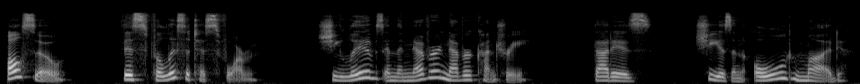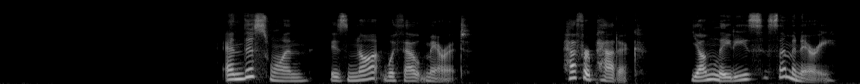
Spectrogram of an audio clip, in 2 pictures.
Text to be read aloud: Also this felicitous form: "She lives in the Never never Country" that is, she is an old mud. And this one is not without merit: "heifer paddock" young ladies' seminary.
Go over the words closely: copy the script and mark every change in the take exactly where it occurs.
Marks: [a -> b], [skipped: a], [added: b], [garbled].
Also this felicitous form: "She lives in the Never never Country" that is, she is an old mud. And this one is not without merit: "heifer paddock" young ladies' seminary.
